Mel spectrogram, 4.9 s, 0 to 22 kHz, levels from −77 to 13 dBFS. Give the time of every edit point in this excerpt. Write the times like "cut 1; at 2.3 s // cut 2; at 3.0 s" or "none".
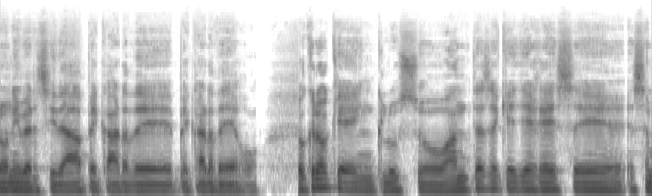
cut 1; at 2.2 s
